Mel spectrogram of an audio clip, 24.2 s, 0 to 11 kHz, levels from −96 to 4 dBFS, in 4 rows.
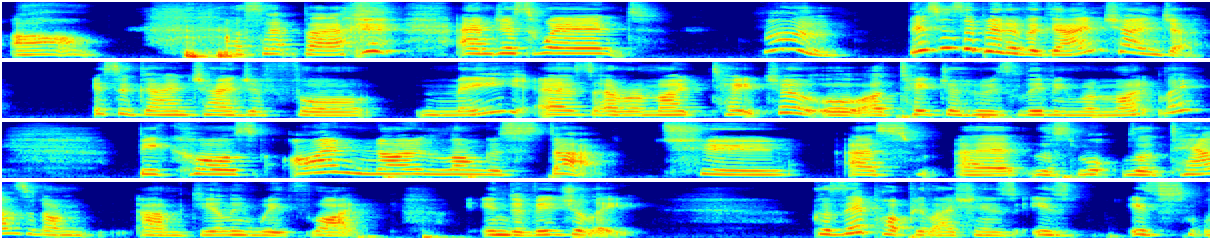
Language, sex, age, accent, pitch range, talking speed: English, female, 30-49, Australian, 210-265 Hz, 135 wpm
